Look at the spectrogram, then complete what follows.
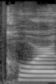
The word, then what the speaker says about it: Core: It has the same sound as core, like heart in French.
